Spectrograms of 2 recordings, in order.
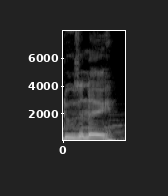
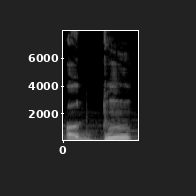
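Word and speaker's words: Odunze: overall 77 for Rome Duan I know I said his name wrong I said D Rome D what the am I talking about Rome o dun I'm tripping Cooper 75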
